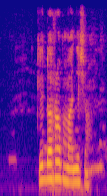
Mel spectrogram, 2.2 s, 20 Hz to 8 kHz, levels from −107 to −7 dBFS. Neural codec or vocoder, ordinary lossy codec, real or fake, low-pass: none; none; real; 7.2 kHz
